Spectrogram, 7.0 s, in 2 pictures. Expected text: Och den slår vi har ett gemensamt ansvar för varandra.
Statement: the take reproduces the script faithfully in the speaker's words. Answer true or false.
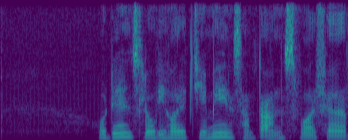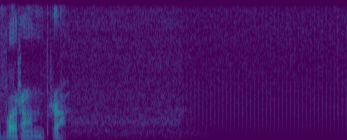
true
